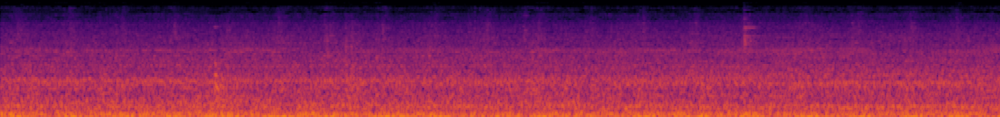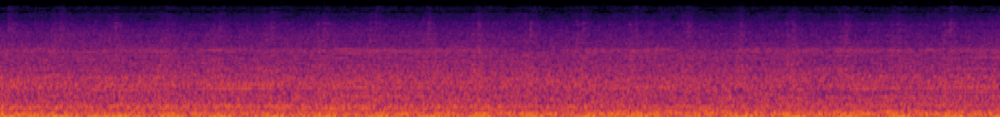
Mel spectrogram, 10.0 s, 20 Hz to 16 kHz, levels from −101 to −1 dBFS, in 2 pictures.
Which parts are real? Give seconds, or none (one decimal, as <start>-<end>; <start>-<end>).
3.9-4.7; 5.4-7.2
